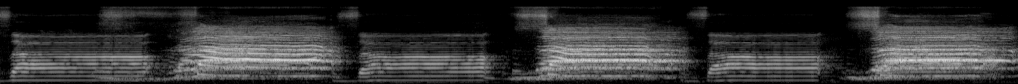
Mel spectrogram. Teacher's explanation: জার উচ্চারণ জিহ্বার আগ, জিহ্বার আগ এবং উপরে দাঁতের আগ, জিহ্বার আগ এবং উপরের দাঁতের আগগুলো মিলে রা উচ্চারণ হয়, জা উচ্চারণ হয়।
